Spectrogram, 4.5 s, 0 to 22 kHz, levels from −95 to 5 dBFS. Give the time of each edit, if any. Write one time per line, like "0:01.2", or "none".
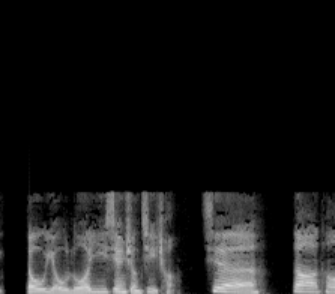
0:02.5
